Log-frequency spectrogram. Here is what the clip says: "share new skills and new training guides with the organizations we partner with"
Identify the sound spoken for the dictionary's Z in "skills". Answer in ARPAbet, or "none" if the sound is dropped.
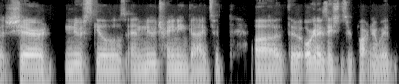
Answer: Z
